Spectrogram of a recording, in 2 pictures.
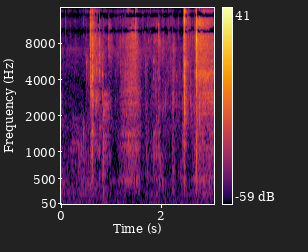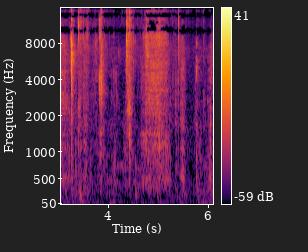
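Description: Chewing and eating sounds of people eating chicken and rice with their hands: irregular short clicks, faint.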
